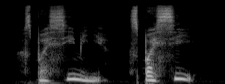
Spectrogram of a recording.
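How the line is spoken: Whispered. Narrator (Russian): Они шептали

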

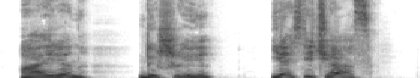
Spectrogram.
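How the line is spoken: Strained shout. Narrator (Russian): кричал он, подпирая плечом каменную дверь

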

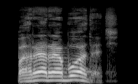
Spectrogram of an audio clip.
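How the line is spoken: Shouted. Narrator (Russian): крикнул Локон

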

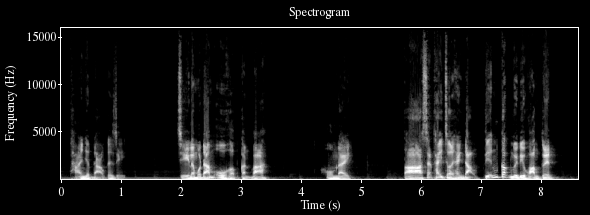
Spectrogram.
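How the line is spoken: Harsh, menacing voice. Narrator (Vietnamese): Người kia gằn giọng

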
